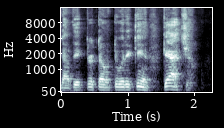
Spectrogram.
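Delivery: put-on gentle telling-off tone. Retelling how someone should have punished a caught offender: mock mild scolding. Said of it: "smacked his hand and said".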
